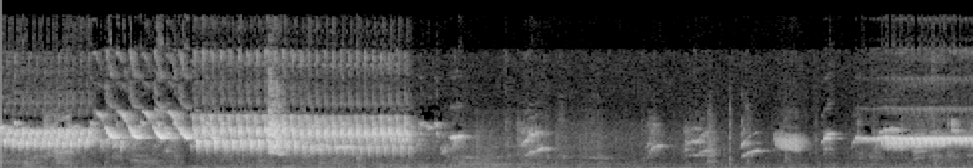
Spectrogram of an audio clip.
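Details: Canary in lively 'gacor' song: about four seconds of loud, fast, ringing trills with stacked notes, then a quieter stretch of spaced single chirps and slurs, ending in a steady high trill.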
